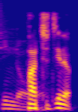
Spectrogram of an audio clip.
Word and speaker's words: Pochettino: Pochettino.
